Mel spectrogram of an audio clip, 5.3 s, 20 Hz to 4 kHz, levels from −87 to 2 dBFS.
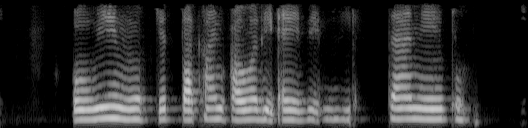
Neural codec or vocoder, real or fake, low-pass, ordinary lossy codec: codec, 24 kHz, 0.9 kbps, WavTokenizer, medium music audio release; fake; 3.6 kHz; MP3, 32 kbps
